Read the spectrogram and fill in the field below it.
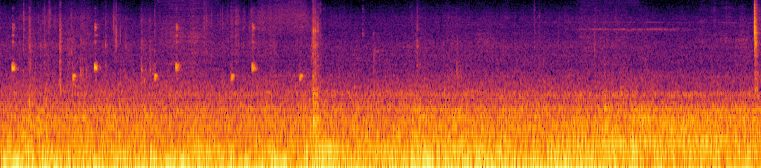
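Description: Smooth, steady interior hum of a Jetour Dashing car engine on a highway test drive, a constant low rumble with road noise and a few faint ticking chimes early on.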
